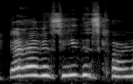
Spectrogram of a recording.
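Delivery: high, loud burst of shock; startled squeal of disbelief; surprised. Real, not acted. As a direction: blurt it out, caught off guard. Shocked reaction to tarot card.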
